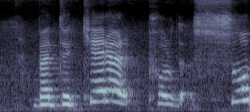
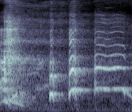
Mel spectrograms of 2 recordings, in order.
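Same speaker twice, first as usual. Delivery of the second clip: high burst of laughter; 7 dB louder than usual. Real, not acted. Laughs after teasing her friend.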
